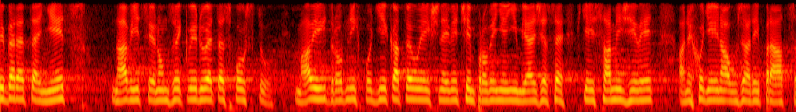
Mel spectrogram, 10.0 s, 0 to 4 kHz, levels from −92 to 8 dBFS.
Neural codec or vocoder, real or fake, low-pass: none; real; 3.6 kHz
